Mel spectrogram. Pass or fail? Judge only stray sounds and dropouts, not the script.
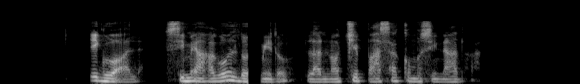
fail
